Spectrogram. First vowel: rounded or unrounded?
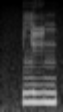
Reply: unrounded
